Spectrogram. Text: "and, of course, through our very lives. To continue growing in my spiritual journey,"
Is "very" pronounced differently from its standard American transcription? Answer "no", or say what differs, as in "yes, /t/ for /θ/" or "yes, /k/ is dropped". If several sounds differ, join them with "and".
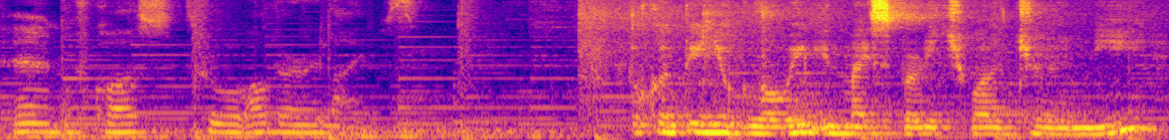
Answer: yes, /l/ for /ɹ/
